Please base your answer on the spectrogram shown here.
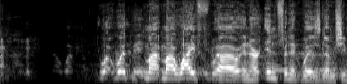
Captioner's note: laughs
